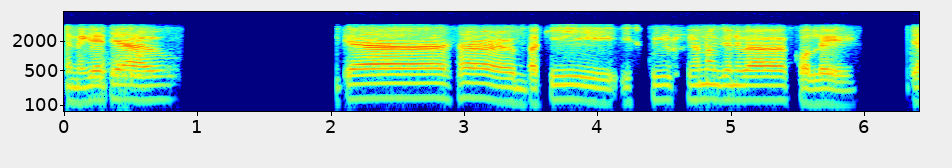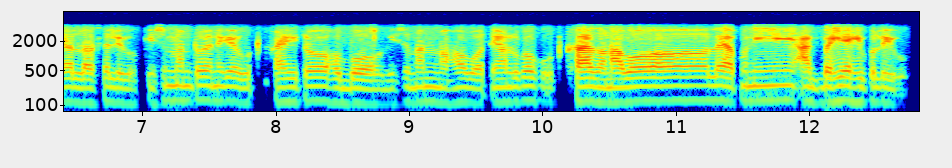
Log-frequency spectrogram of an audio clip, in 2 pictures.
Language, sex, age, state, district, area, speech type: Assamese, male, 18-30, Assam, Charaideo, rural, conversation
